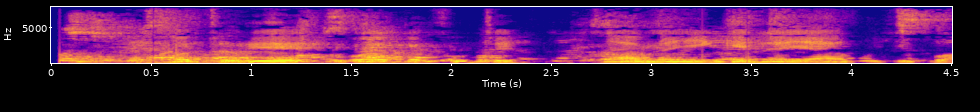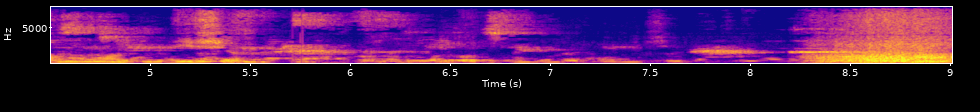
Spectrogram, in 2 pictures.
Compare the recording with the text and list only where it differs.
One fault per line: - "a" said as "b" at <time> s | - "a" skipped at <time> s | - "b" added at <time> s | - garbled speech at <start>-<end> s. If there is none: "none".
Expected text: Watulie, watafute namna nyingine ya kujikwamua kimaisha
none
